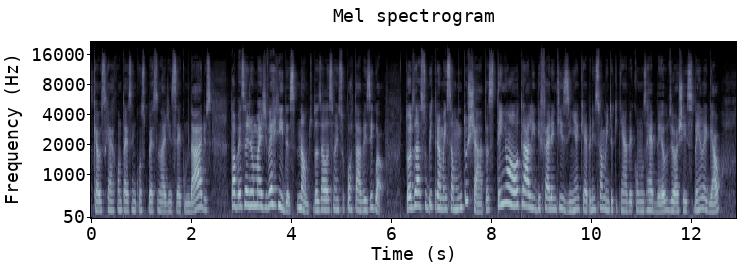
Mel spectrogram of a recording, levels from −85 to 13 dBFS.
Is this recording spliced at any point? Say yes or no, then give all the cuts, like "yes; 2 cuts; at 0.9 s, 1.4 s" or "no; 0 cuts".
no; 0 cuts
